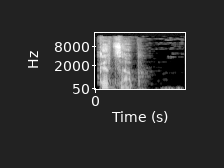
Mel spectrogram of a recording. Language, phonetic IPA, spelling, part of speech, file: Russian, [kɐˈt͡sap], кацап, noun, Ru-кацап.ogg
- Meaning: katsap, a Russian person, Russian, Russki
